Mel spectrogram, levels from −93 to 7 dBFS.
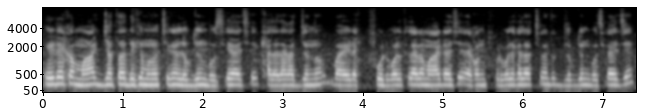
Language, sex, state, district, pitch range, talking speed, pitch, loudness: Bengali, male, West Bengal, Paschim Medinipur, 165-180 Hz, 275 wpm, 175 Hz, -17 LUFS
